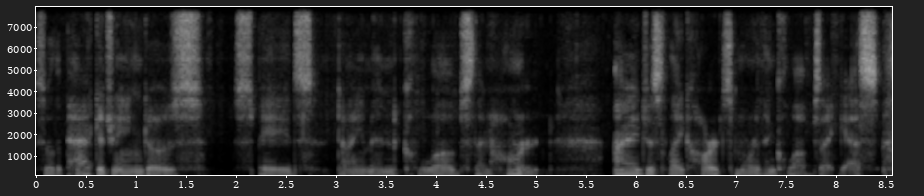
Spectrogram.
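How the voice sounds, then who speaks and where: A man speaks quietly and very slowly, somewhat breathy, at a fairly low pitch with ordinary pitch variation. His tone is dark, mellow and relaxed, on a very clean recording with a silent background. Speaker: card collector youtuber. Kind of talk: casual chat. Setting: home recording at night.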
